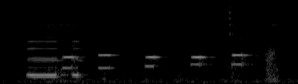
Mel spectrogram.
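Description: A quiet series of about six telephone keypad tones beeps out one after another in an uneven rhythm, faint and close, with soft background noise and a muffled voice near the end.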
